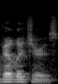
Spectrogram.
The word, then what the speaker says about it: villagers: What about villagers? Do you think that might be an important word also? Yes, Okay. And in that word villagers, which syllable has all of the power? village. First syllable.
